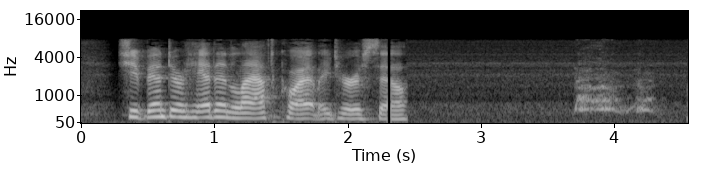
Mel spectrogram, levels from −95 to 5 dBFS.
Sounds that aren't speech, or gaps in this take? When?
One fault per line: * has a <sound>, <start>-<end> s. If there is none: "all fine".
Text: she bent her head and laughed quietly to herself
* has a dropout, 2.3-2.3 s
* has a bark, 3.7-4.4 s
